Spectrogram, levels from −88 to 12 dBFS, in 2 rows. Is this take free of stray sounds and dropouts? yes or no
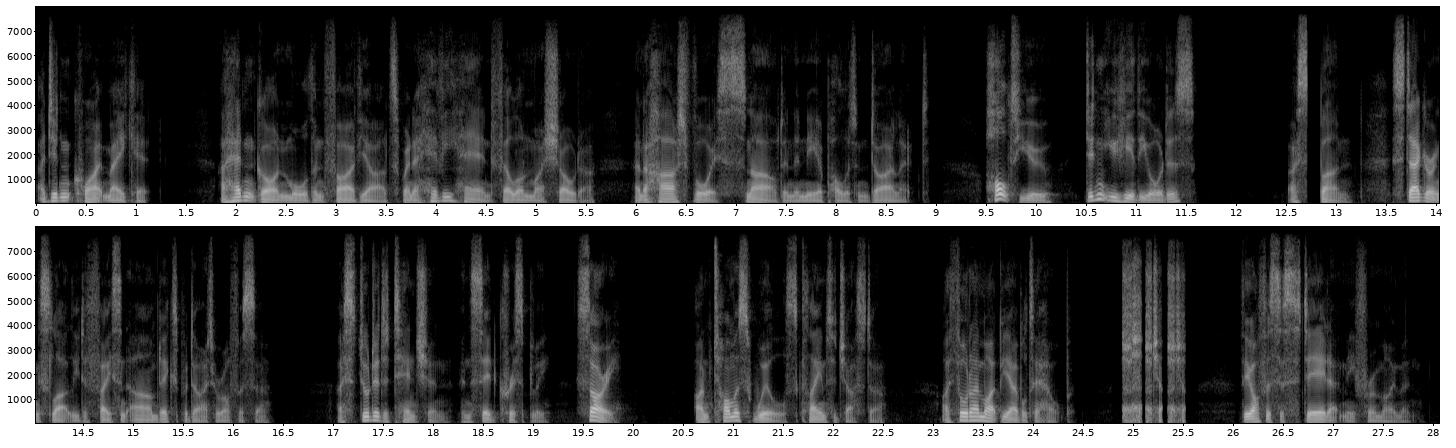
no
